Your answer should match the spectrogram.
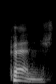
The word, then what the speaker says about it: Penge: Penge. There you go. I like to add the E. Penji? Penji. Well, it's like I believe it's pronounced Penge, but that's me.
